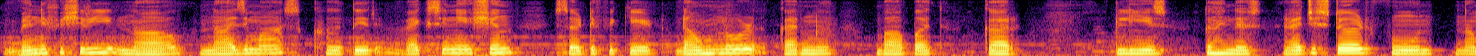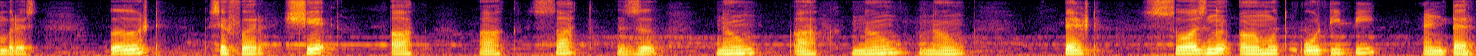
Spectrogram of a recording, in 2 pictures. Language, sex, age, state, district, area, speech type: Kashmiri, female, 18-30, Jammu and Kashmir, Kupwara, rural, read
